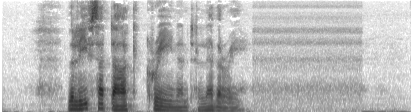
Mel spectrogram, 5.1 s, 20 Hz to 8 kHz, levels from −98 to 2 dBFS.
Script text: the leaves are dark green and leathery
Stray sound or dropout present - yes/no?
no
